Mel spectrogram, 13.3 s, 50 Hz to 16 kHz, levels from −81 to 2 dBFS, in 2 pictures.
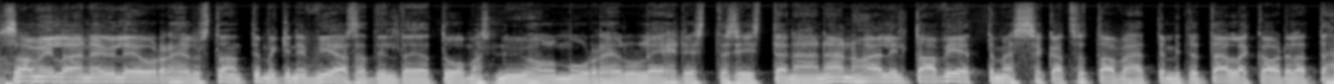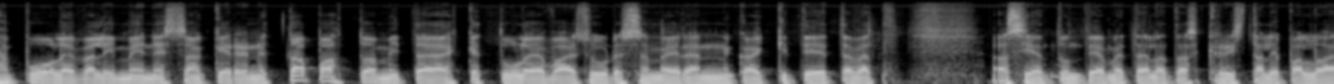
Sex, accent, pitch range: male, native, 95-120 Hz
